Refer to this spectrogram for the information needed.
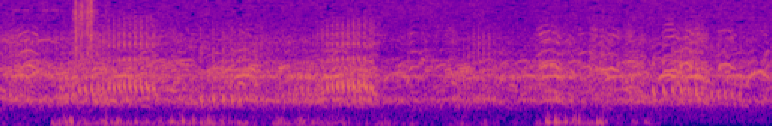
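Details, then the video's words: Snow geese calling en masse at Bosque del Apache National Wildlife Refuge, New Mexico, in mid-December at sunset or sunrise; a dense, continuous chorus of high nasal honks with louder individual yelps rising above, plus low rumbling sounds underneath. "Snow Geese Sunset and Sunrise"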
